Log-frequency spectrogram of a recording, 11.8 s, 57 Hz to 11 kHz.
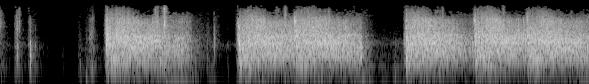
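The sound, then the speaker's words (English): Rifle shots fired between trees: a few faint sharp cracks come first, then several loud, sustained blasts of gunfire, each a broad roaring burst lasting a second or two, separated by short gaps with no voices. “We'll try a diversion. Might bring them out. And no more than 3 rounds each. Fire between the trees.”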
